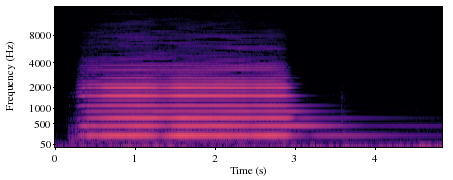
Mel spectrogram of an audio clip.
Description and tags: Cello - A3 - other
Part of the Good-sounds dataset of monophonic instrumental sounds.
instrument::cello
note::A
octave::3
midi note::45
good-sounds-id::451
dynamic_level::mf
Recorded for experimental purposes
cello, single-note, multisample, neumann-U87, A3, good-sounds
